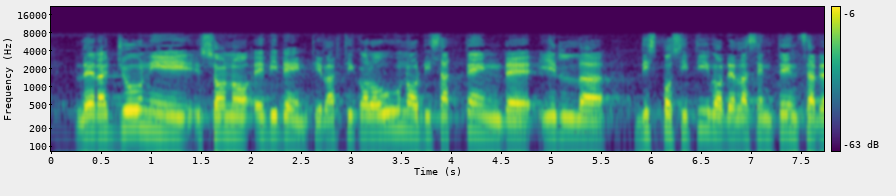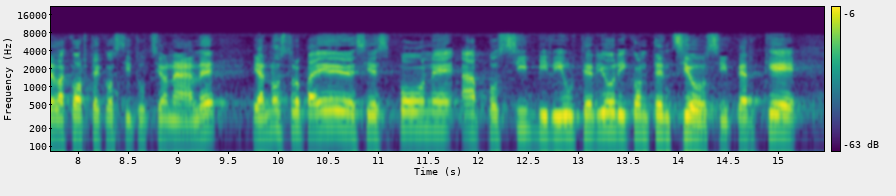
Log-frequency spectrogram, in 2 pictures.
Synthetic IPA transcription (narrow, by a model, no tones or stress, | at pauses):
leɾad͡ʒɔːnisɔːnoʔevid̪ɛnt̪ilart̪iːkolouːnod̪izat̪ːɛnd̪eil | d̪ispozit̪iːvod̪elːasent̪ɛnt̪sad̪elːakɔrt̪ekost̪it̪ut̪sːjonaːle | ealnːɔst̪ɾopaeːzesiɛspɔːneapːosːibiliult̪eɾjoːɾikont̪ent̪sjɔːsiperk̟e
